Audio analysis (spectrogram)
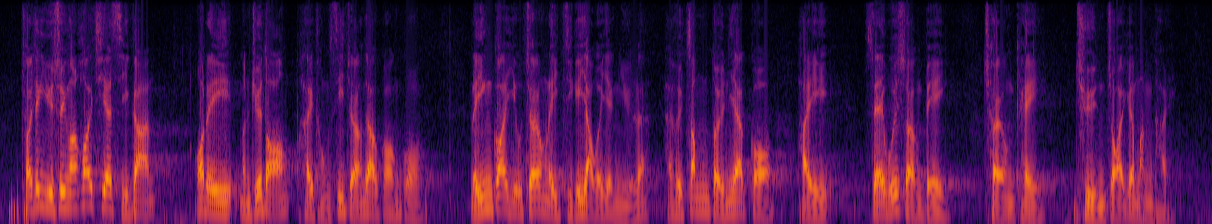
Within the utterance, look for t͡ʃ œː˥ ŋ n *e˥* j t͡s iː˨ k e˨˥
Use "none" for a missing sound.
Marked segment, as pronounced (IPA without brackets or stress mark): e˨˧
